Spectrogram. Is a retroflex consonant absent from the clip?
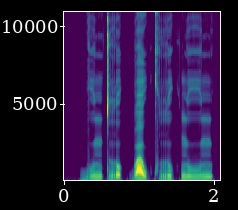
yes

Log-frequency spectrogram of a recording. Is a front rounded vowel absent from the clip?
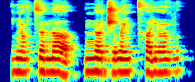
no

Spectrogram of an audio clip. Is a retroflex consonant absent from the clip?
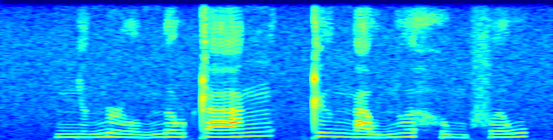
no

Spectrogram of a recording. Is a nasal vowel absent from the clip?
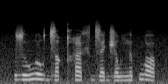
yes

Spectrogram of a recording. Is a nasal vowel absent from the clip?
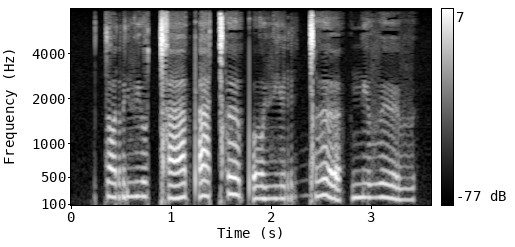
yes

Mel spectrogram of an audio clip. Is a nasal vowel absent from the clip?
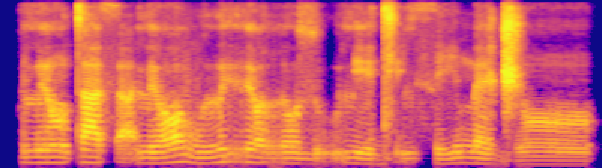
no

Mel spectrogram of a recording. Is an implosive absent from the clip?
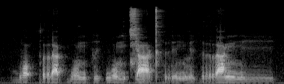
yes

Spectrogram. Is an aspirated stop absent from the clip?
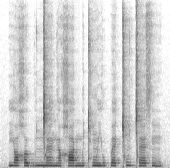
no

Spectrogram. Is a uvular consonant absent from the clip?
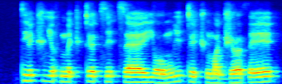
yes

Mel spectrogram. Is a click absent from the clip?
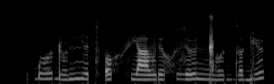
no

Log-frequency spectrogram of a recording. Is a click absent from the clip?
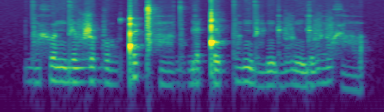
no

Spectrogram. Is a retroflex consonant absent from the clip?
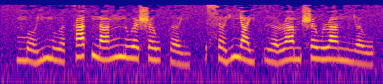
no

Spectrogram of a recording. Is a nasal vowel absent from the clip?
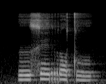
yes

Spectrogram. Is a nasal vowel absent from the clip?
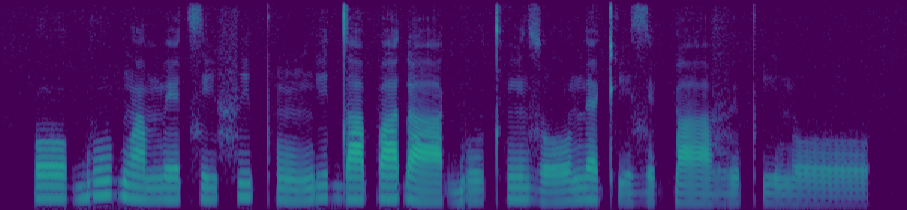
no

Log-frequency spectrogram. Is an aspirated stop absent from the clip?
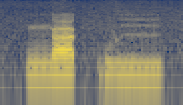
yes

